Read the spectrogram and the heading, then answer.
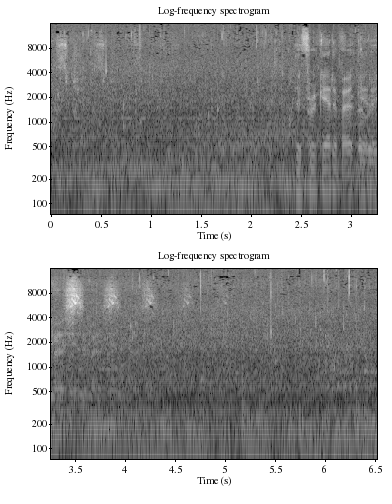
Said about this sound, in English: Upon reaching the waterfall, they stare as water stirs the river and drowns their endless chatter.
